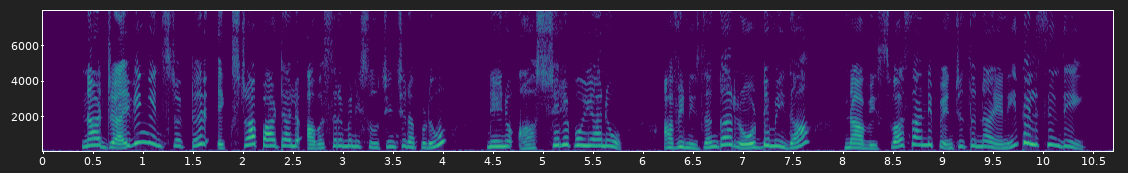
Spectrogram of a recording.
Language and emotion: Telugu, surprised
